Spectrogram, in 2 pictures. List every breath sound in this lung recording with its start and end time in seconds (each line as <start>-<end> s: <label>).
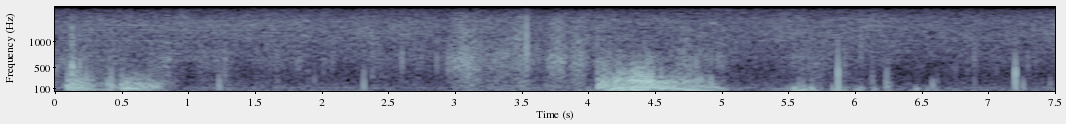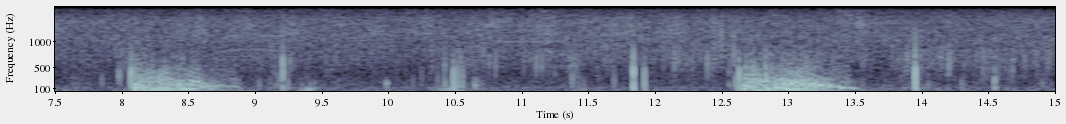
4.04-5.06 s: inhalation
4.04-5.06 s: rhonchi
8.04-8.95 s: inhalation
8.04-8.95 s: rhonchi
12.65-13.61 s: inhalation
12.65-13.61 s: rhonchi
